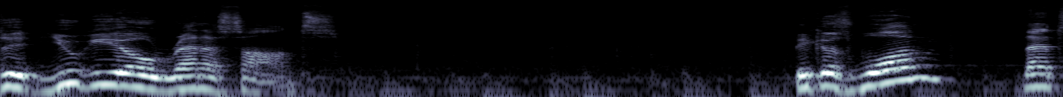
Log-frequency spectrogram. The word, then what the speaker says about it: Renaissance: It's pronounced Renaissance, but it's got the AI. It's got two S's and a silent C.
